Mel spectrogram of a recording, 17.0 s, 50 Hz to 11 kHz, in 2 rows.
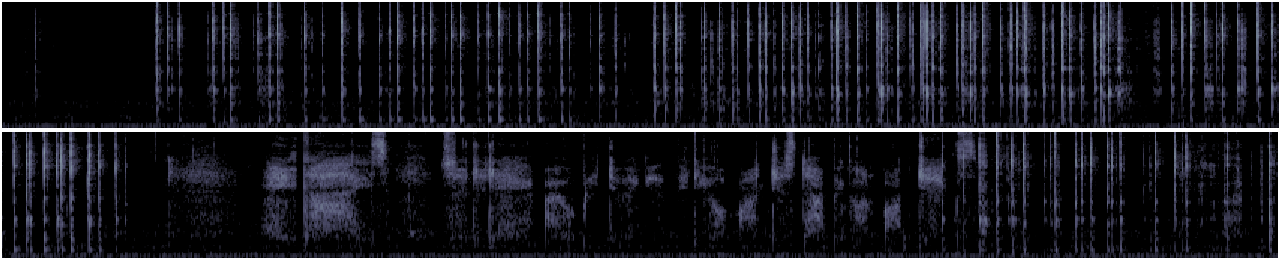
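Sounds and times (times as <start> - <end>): fast tapping on hard object: 1.0 - 9.4, 14.8 - 17.0.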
